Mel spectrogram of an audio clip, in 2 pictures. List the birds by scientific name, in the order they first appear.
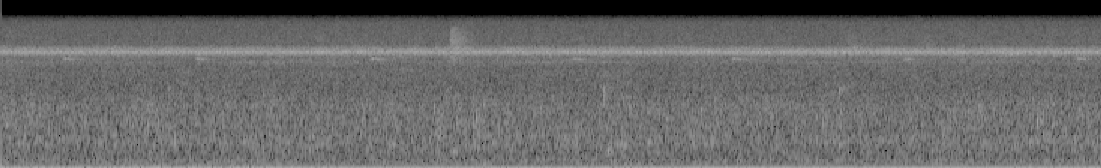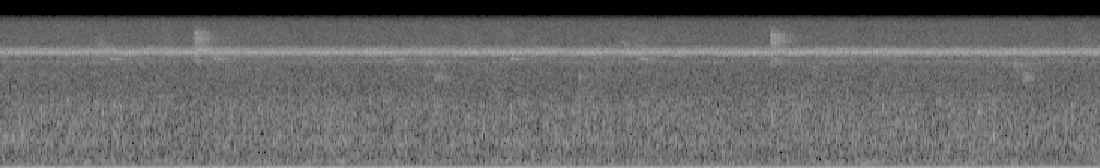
Cantorchilus modestus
